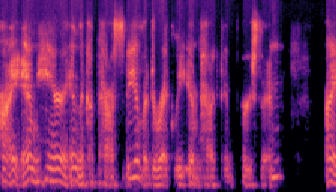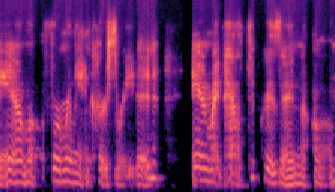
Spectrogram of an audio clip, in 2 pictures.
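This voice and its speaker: Somewhat breathy, a woman at medium pitch moves at a moderate pace while her pitch swings very widely. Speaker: formerly incarcerated advocate. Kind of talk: panel discussion.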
